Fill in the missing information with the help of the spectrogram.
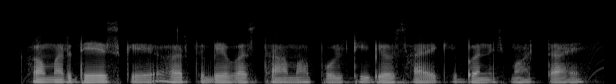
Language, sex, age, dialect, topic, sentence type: Chhattisgarhi, male, 18-24, Eastern, agriculture, statement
